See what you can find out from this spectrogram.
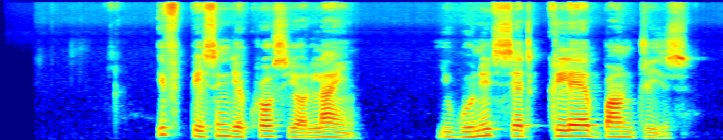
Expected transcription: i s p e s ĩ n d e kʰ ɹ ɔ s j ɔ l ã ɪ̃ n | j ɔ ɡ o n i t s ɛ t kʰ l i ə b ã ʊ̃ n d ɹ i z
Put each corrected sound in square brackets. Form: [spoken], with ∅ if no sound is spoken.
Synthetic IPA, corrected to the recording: i [f] p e s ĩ n d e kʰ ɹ ɔ s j ɔ l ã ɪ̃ n | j [u] ɡ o n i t s ɛ t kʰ l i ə b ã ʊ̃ n d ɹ i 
